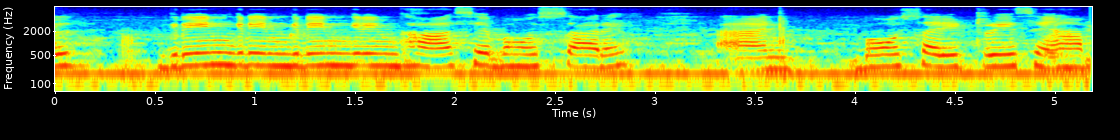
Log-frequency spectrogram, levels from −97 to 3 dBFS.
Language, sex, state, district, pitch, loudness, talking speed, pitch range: Hindi, female, Chhattisgarh, Raipur, 255 Hz, -14 LUFS, 185 wpm, 200-275 Hz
